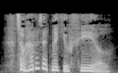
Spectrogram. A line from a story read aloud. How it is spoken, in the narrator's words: asked, in a sympathetic voice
